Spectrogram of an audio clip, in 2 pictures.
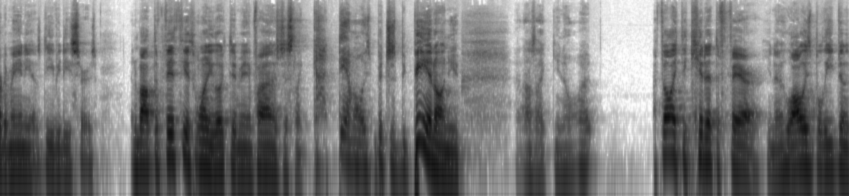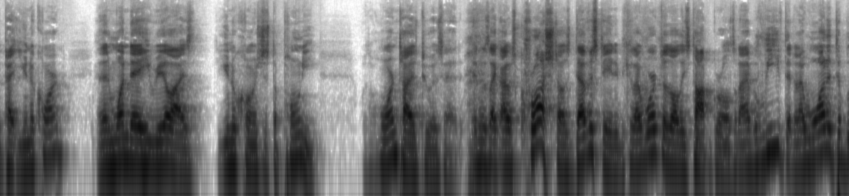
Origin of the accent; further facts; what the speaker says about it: United States; I'm American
